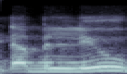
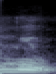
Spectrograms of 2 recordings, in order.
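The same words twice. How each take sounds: First: W said double-yu, the L fully sounded. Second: W said dab-yu, no L at all; W without L. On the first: Teacher quoting Indian habit, W with L. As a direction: pronounce a clear L in W. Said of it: "ल की आवाज नहीं होती है". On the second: Teacher giving the correction, W without L. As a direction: slowly say W, skipping the L. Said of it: "actually it's". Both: Shown as a demonstration.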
